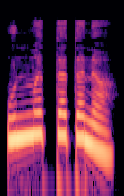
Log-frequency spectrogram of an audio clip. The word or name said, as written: ಉನ್ಮತ್ತತನ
